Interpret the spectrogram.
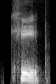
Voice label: "keep", American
